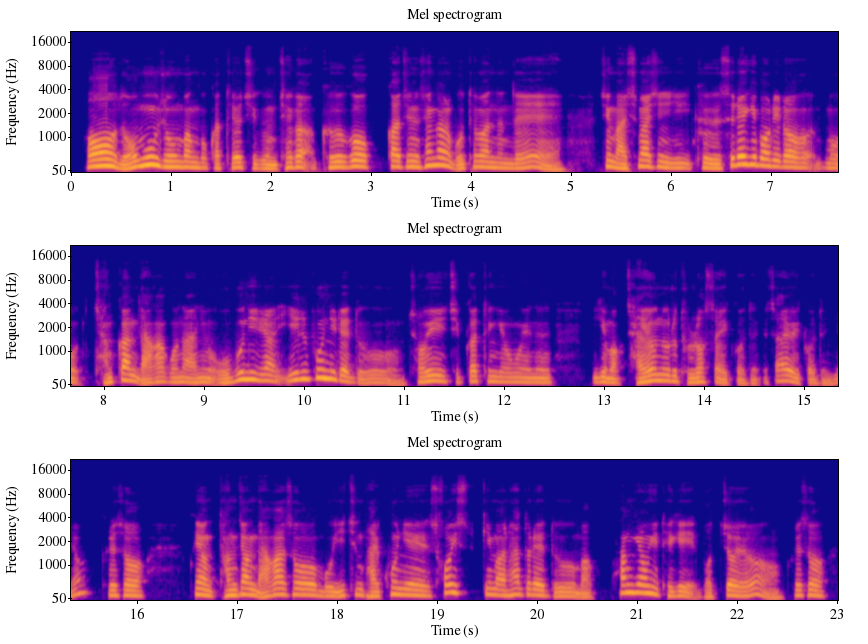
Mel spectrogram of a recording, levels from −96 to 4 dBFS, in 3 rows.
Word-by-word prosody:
어 180 Hz, +2 st, +9 dB
너무 185 Hz, -, +6 dB
좋은 160 Hz, -1 st, +3 dB
방법 145 Hz, -4 st, 0 dB
같아요 130 Hz, +5 st, 0 dB
지금. 115 Hz, -6 st, -2 dB
제가 145 Hz, +5 st, -1 dB
그것까지는 160 Hz, +1 st, +1 dB
생각을 195 Hz, +1 st, +3 dB
못 120 Hz, +7 st, -3 dB
해 160 Hz, -, 0 dB
봤는데 130 Hz, -, -1 dB, 0.4 s
지금 170 Hz, -, 0 dB
말씀하신 160 Hz, +6 st, +1 dB
이 130 Hz, -3 st, -1 dB
그 125 Hz, -3 st, +1 dB
쓰레기 225 Hz, -, +5 dB
버리러 160 Hz, -8 st, +1 dB
뭐 125 Hz, -3 st, -4 dB
잠깐 155 Hz, -, 0 dB
나가거나 125 Hz, +4 st, -2 dB
아니면 120 Hz, 0 st, -2 dB
5 105 Hz, +2 st, -2 dB
분 200 Hz, +9 st, +3 dB
일이나 170 Hz, -5 st, +1 dB
1 190 Hz, +8 st, 0 dB
분이라도 110 Hz, -, 0 dB
저희 150 Hz, +3 st, 0 dB
집 120 Hz, -4 st, -13 dB
같은 145 Hz, -1 st, -4 dB
경우에는 120 Hz, -3 st, -3 dB, 0.4 s
이게 125 Hz, +2 st, -2 dB
막 110 Hz, -4 st, -2 dB
자연으로 155 Hz, +6 st, +1 dB
둘러싸여 125 Hz, -2 st, -3 dB
있거든 95 Hz, -2 st, -10 dB
싸여 155 Hz, +1 st, -1 dB
있거든요. 100 Hz, -, -7 dB, 0.2 s
그래서 145 Hz, -1 st, -1 dB, 0.4 s
그냥 160 Hz, -5 st, +1 dB
당장 150 Hz, +3 st, +1 dB
나가서 165 Hz, -1 st, +1 dB
뭐 125 Hz, -3 st, -2 dB
2 130 Hz, +4 st, -2 dB
층 155 Hz, +1 st, -6 dB
발코니에 145 Hz, +4 st, -1 dB
서 225 Hz, -, 0 dB
있기만 175 Hz, -9 st, -3 dB
하더라도 145 Hz, -8 st, -1 dB
막 100 Hz, -1 st, -4 dB, 0.2 s
환경이 215 Hz, -4 st, +3 dB
되게 125 Hz, -4 st, -3 dB
멋져요. 125 Hz, -, -2 dB
그래서 145 Hz, -2 st, -2 dB
145 Hz, 325 characters per minute, -22 LUFS, 120-165 Hz, 0.4 s, 어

